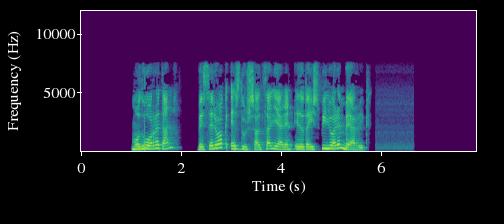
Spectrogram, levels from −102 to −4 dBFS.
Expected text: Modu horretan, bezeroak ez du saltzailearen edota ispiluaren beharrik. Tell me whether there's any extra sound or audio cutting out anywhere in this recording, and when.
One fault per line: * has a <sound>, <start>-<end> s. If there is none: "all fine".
all fine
